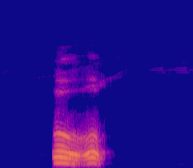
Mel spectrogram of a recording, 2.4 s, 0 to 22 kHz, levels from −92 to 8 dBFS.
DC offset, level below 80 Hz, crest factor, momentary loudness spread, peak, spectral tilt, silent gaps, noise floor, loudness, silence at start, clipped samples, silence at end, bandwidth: under 0.1%; -72 dBFS; 16 dB; 13 LU; -16 dBFS; -9.5 dB/octave; none; under -90 dBFS; -29 LUFS; 0.65 s; under 0.1%; 1.1 s; 6 kHz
